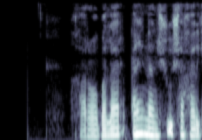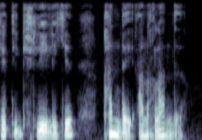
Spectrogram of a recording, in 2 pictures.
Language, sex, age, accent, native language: Uzbek, male, 18-24, Toshkent shahri, Uzbek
